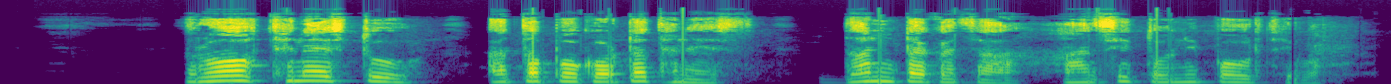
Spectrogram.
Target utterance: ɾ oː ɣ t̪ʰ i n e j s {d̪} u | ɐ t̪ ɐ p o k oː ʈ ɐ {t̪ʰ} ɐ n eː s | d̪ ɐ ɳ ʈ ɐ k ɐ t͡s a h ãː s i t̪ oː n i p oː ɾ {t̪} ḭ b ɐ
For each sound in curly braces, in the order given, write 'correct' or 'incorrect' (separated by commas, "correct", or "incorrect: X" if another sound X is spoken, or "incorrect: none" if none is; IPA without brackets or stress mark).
incorrect: t̪, correct, incorrect: t̪ʰ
